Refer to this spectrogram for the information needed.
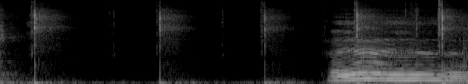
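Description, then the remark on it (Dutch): Three crisp snips from a large pair of scissors used to cut things into pieces, spaced about half a second apart, clear, followed by a man beginning to speak. “ik heb de schaar meegebracht. Daar knip ik alles mee in stukjes.”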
